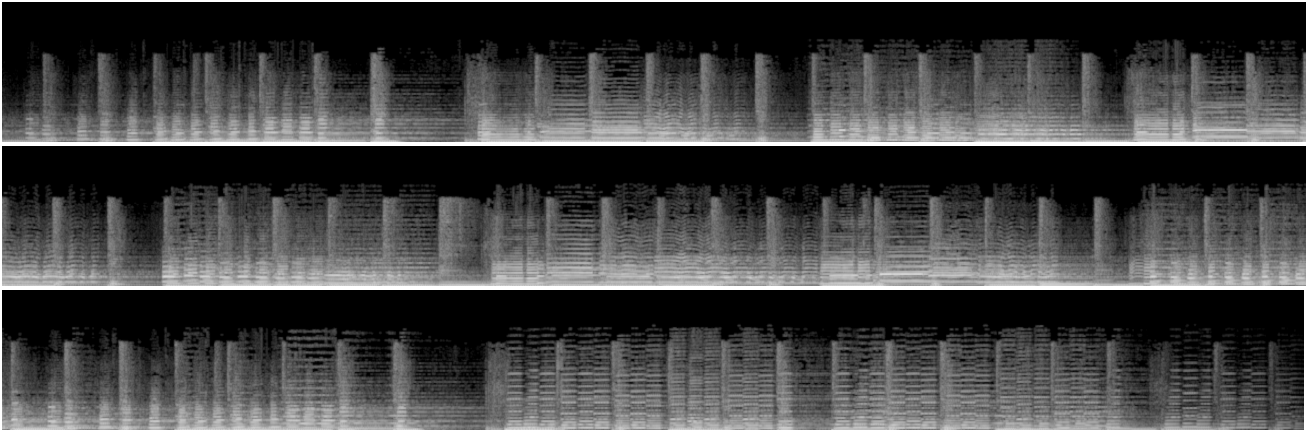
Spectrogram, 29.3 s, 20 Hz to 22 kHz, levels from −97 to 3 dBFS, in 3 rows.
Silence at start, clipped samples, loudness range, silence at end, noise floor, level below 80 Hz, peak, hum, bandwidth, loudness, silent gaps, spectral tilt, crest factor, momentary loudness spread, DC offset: 0 s; under 0.1%; 5 LU; 0.15 s; -40 dBFS; -32 dBFS; -4 dBFS; none; 14.5 kHz; -18 LUFS; none; -5.5 dB/octave; 16 dB; 11 LU; under 0.1%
